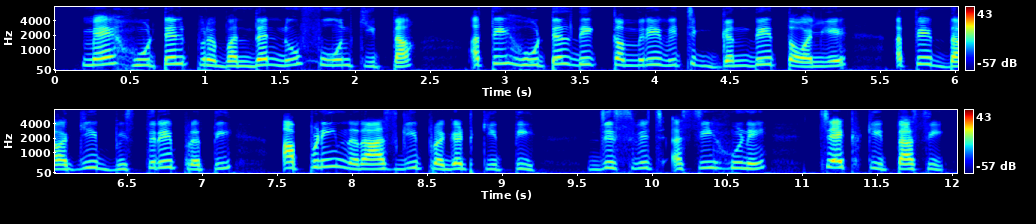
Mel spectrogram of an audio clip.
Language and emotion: Punjabi, disgusted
